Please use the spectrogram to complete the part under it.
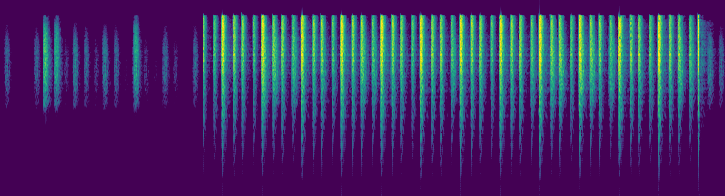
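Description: Organic house shaker groove: a sparse, quiet shaker pattern for about two seconds, then a dense, steady run of bright, crisp shaker hits bounced by a ping-pong delay, with soft low thumps underneath.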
